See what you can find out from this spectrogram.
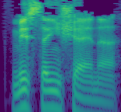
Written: messa in scena

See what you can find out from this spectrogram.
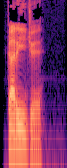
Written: Carige

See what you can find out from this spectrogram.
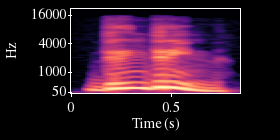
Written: drindrin

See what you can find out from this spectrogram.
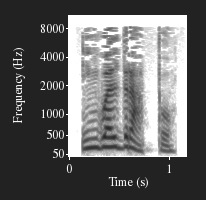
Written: ingualdrappare

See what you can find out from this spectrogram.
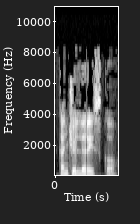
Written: cancelleresco

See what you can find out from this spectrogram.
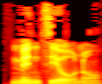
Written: menzionare

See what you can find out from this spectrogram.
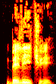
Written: Belici

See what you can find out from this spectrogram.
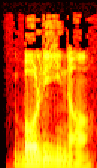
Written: bolinare

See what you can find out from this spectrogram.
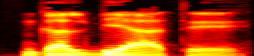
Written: Galbiate

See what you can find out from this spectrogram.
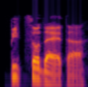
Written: Pizzodeta

